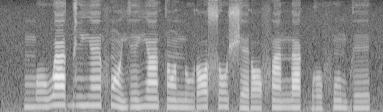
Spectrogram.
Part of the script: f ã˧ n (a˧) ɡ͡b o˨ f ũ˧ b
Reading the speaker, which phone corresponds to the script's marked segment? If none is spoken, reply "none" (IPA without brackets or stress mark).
a˧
